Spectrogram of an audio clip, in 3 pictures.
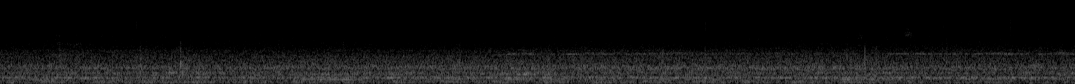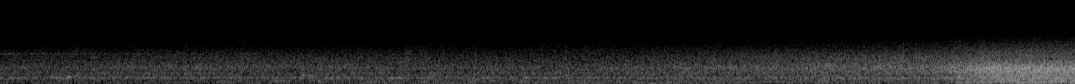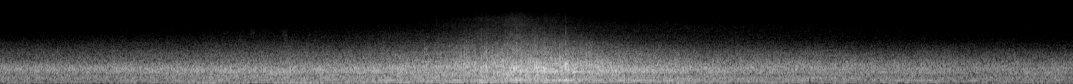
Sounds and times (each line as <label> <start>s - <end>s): cyclists 0.0s - 32.2s
night traffic 0.0s - 32.2s
passers by 11.8s - 32.2s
